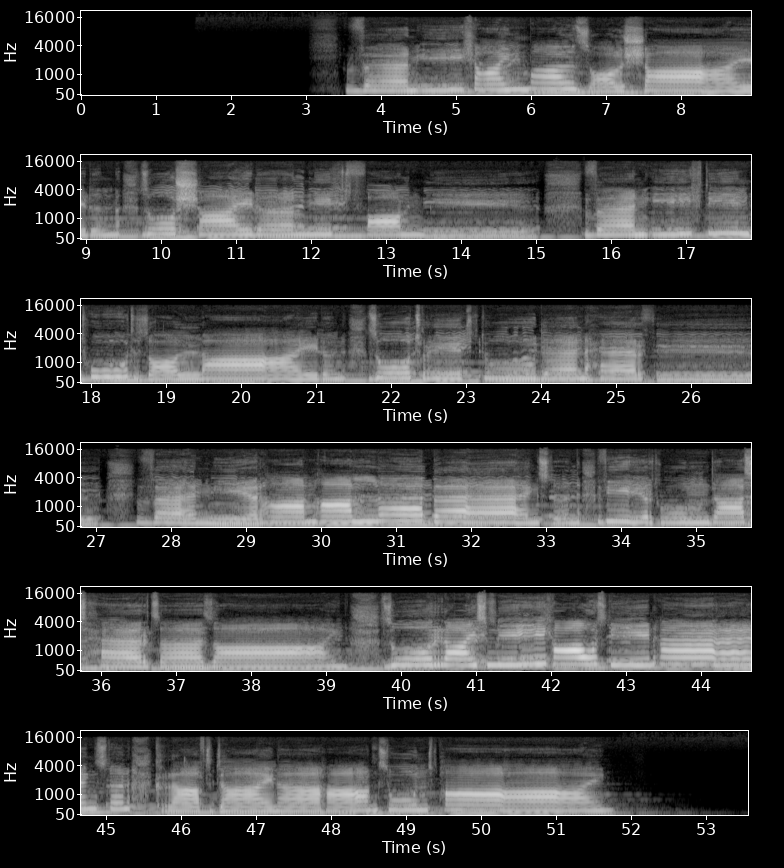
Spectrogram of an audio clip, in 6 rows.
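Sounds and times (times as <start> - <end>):
tenor singing: 3.5 - 51.8.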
